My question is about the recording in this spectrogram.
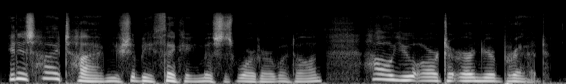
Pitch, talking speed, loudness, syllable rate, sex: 160 Hz, 200 wpm, -17 LUFS, 4.6 syllables/s, male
